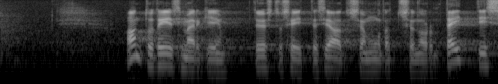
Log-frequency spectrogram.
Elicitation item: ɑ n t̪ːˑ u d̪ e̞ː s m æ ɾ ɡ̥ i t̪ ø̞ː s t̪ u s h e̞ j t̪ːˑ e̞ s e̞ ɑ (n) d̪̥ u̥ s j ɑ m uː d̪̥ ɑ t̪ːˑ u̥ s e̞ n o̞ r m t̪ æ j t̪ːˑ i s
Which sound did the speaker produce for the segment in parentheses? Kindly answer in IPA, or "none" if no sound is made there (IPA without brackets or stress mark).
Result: none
